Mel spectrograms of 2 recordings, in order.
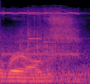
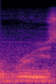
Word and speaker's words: ruse: It's all a rouse or ruse. It's ruse, isn't it? Yes, yes, it is. You Americans say ruse.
